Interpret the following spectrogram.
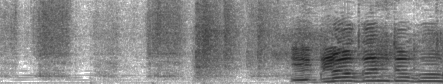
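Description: Faint scraping of a hand stone being rubbed over a flat grinding stone, then about one and a half seconds in a loud, high-pitched vocal sound starts.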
